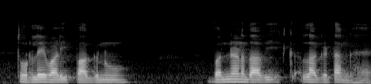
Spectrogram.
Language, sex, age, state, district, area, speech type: Punjabi, male, 30-45, Punjab, Mansa, rural, spontaneous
